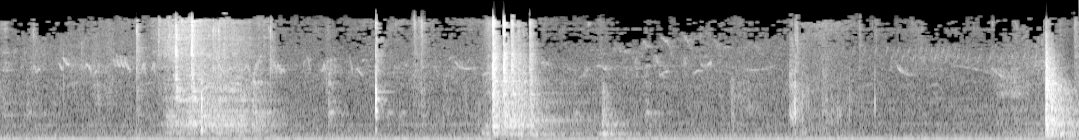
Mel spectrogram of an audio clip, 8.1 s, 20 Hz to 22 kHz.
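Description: Steel blade-wheel covers of a Wood-Mizer LT15 band sawmill being swung shut and latched: a rattling clank about a second in, a short click, a loud bang with a little ringing about halfway, and another bang at the end. A steady low hum lies under them.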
